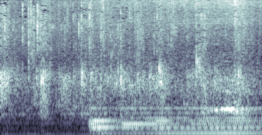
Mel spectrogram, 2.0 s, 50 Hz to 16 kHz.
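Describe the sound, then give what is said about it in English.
Audience applause welcomes speakers onto the stage at a B2B marketing event, a soft, even patter of clapping with a sustained tonal sound joining partway through. “Help me put your hands together and welcome them to the stage.”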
